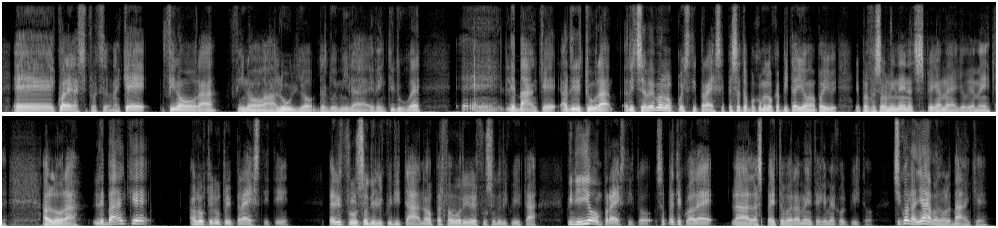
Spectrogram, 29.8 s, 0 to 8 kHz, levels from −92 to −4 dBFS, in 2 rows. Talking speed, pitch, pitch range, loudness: 150 wpm, 95 Hz, 85-120 Hz, -25 LUFS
